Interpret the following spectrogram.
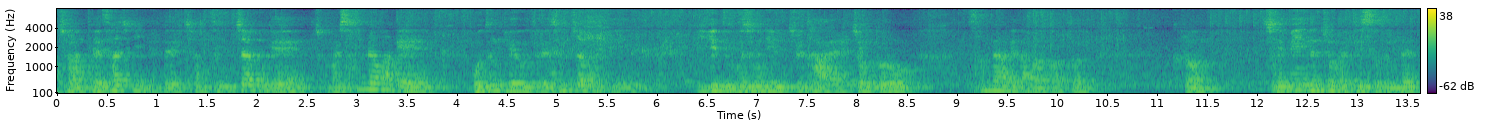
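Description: A man's voice: medium pitch, moderate pace. A young man, a stage actor, telling an anecdote at a press call. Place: theatre stage, recorded from the audience. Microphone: handheld mic through PA, distant camera. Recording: very echoey, distant, noisy.

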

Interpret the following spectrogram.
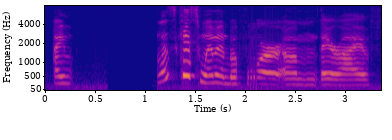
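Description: A woman improvising a goofy cartoon fandub, rambling and halting as she goes. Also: medium pitch, expressive, fairly bright tone. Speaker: amateur fandub voice performer. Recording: noisy amateur mic with clicks.

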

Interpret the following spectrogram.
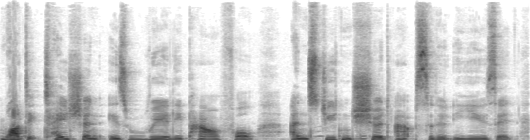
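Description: Low-voiced woman presenting a tutorial. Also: normal speed, a bit bright. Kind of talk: explanatory software tutorial voice-over.

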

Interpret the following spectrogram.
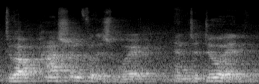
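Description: A middle-aged man, a lecturer taking audience questions in measured speech with pauses and restarts. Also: medium pitch. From Solomon Islands. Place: large lecture theatre. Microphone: distant room mic. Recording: echoey hall from far off, background noise.

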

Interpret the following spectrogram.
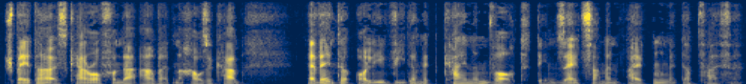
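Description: Expressive male audiobook narrator, very animated. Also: sits low, moderate pace, no room sound, studio quality. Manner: expressive storytelling.

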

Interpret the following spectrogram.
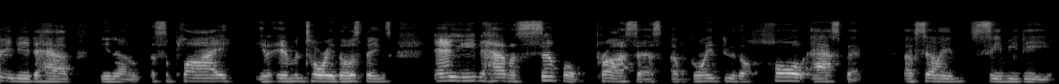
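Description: A man's voice: fairly high pitch, pushed and bright. A man giving an informal, persuasive sales presentation at an online conference, conversational and fond of rhetorical questions, speaking over a video call. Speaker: company director giving a sales pitch. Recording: dull, muffled video call audio.

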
